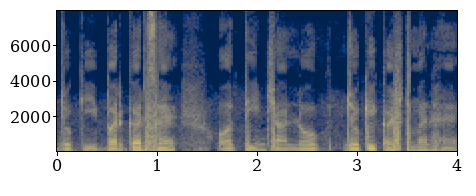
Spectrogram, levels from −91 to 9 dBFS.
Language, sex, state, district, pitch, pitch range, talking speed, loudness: Hindi, male, Uttar Pradesh, Lucknow, 115 Hz, 110-130 Hz, 180 wpm, -19 LUFS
